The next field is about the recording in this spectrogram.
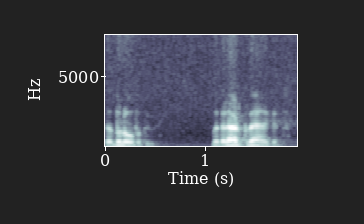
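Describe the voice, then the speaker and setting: An actor playing a cynical police inspector in a radio drama, blunt, sardonic and colloquial. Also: male voice, low voice, fast talker, breathy edge. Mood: blunt, stern. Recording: muffled phone-like old radio recording.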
